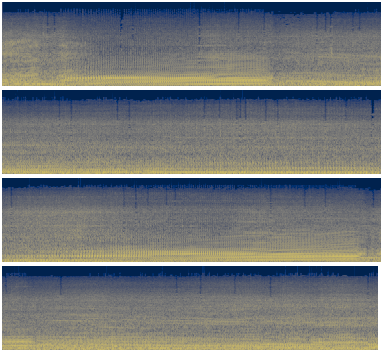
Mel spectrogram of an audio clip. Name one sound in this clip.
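A single-cylinder supermoto motorcycle accelerates hard and shifts up through the gears.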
